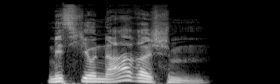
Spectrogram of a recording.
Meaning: strong dative masculine/neuter singular of missionarisch
- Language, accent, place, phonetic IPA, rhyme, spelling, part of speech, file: German, Germany, Berlin, [mɪsi̯oˈnaːʁɪʃm̩], -aːʁɪʃm̩, missionarischem, adjective, De-missionarischem.ogg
